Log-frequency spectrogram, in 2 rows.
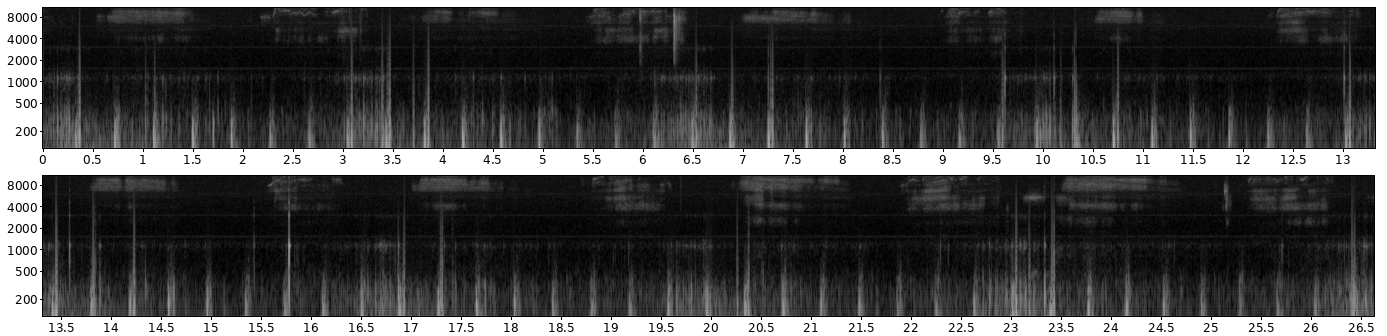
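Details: Fast, steady heartbeat recorded through a stethoscope while exercising with 20 lb dumbbells, with rhythmic movement noise swelling and fading.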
